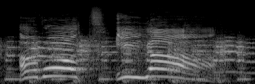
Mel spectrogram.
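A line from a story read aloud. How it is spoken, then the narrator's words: Loud shout. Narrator (Russian): громко крикнул хозяин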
